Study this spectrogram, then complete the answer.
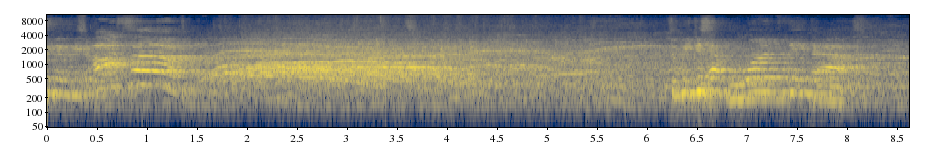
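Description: A singer sings through loudspeakers.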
